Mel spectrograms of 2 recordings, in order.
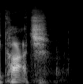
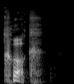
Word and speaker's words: Koch: I always want to say Koch, but it's pronounced Cook. C-0-0-0-K. – Zero-zero? – K-0-0-K-H. – K-C-H.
